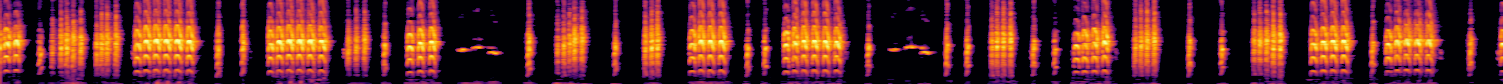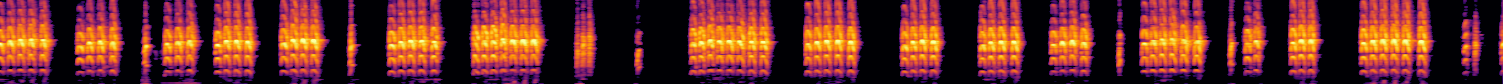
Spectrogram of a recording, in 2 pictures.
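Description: Yuhina calling over and over: short, sharp, buzzy trilled notes repeated in quick succession, with a sparser, softer stretch a few seconds in.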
